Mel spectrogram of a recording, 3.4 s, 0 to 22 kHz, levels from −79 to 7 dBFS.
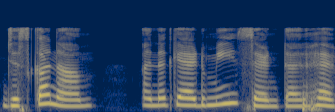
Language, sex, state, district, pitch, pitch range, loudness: Hindi, female, Madhya Pradesh, Bhopal, 245 Hz, 235-260 Hz, -16 LUFS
